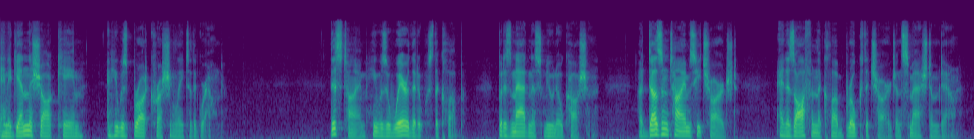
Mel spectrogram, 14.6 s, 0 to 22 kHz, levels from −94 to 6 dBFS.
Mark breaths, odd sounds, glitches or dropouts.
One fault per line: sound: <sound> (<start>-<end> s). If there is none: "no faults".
no faults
